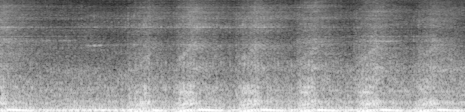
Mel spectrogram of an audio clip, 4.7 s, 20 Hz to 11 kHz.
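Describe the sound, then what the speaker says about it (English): Royal Enfield Interceptor 650 BS6 parallel-twin motorcycle engine revving on the move, a steady low droning hum with rhythmic surges of throttle rising and falling every half second or so, close and continuous throughout. "Okay, engine sounds refined."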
